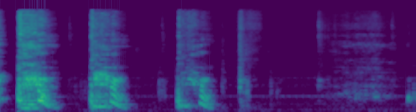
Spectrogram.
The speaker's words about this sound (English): Anticipatory cough.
